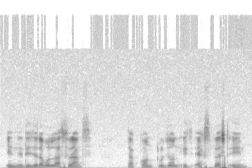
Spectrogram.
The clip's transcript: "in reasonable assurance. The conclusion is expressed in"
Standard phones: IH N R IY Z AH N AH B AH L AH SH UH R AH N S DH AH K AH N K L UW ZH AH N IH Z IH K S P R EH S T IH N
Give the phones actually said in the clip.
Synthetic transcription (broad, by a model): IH N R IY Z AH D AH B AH L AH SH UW R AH N S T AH K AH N K L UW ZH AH N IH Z IH K S P R EH S T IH N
